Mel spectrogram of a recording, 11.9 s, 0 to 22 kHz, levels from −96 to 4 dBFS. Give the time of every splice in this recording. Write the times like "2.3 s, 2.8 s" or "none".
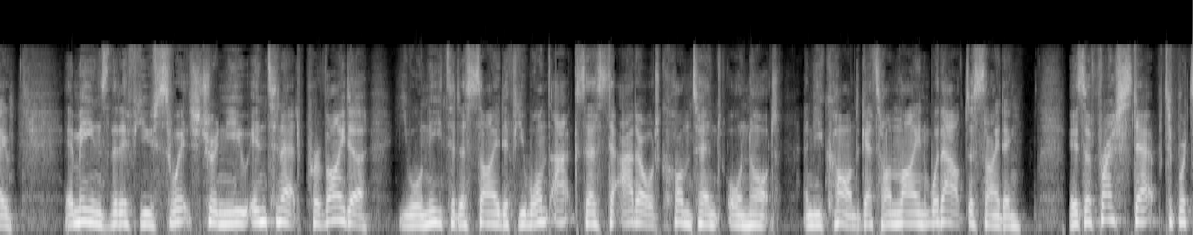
1.4 s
